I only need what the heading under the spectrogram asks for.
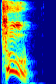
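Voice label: Vox Jump, Japanese; Nicx; kingsraid; voices heroes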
